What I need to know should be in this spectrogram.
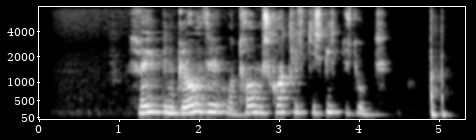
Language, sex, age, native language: Icelandic, male, 60-69, Icelandic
